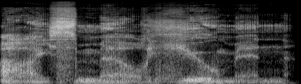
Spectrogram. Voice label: Demon Speaking I Smell Human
